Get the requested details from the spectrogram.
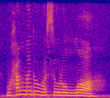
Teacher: I will pronounce Allah with a heavy full mouth. Muhammadur Rasulullah. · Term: lam tafkhim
